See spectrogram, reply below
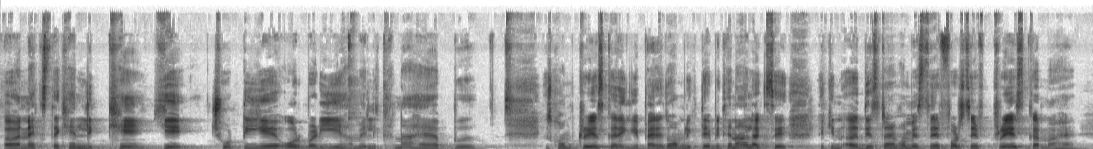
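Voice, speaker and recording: A woman's voice: fairly high pitch, a little mellow. A woman nursery teacher with a Pakistani Urdu accent, patiently drilling letter sounds in a recorded class. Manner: patient, drills letters slowly and repeats "theek hai". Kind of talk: recorded online class lesson.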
